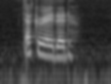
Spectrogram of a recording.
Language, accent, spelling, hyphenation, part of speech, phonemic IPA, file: English, US, decorated, dec‧or‧ated, adjective / verb, /ˈdɛkəɹeɪtɪd/, En-us-decorated.ogg
- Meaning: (adjective) 1. Having had decorations applied; adorned with attractive items 2. Having received prizes, awards, laurels, etc 3. In one of the styles of English Gothic architecture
